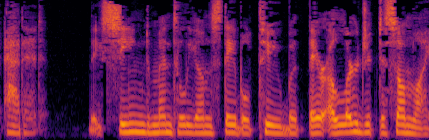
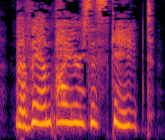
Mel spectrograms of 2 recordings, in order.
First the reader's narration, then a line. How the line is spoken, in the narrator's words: Peggy blurted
